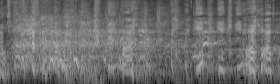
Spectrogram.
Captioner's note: laughter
